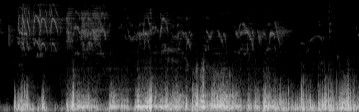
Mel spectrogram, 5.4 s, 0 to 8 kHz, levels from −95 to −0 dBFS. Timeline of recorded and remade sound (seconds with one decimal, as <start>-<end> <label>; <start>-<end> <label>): 0.0-0.9 recorded; 0.9-4.1 remade; 4.1-5.4 recorded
